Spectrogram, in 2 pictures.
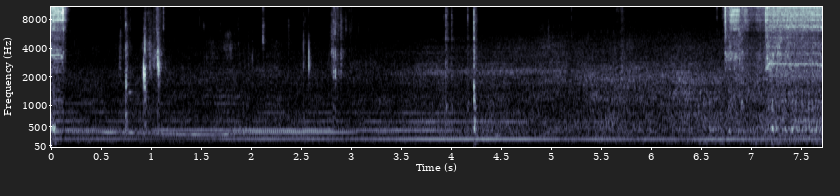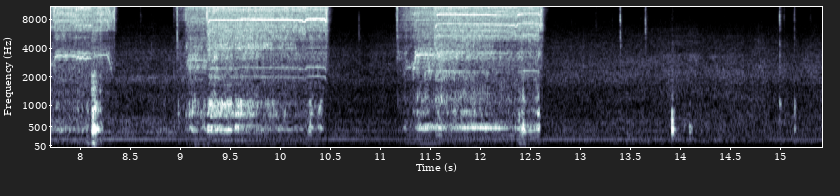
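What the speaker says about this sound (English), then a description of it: "it's always a little nerve-wracking drilling into obviously an expensive Airstream, but I drilled the 7/32 hole" A power drill bores a 7/32 hole into the aluminum-skinned body of an Airstream trailer in three loud, harsh bursts of a few seconds each, separated by short pauses over a low steady hum.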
